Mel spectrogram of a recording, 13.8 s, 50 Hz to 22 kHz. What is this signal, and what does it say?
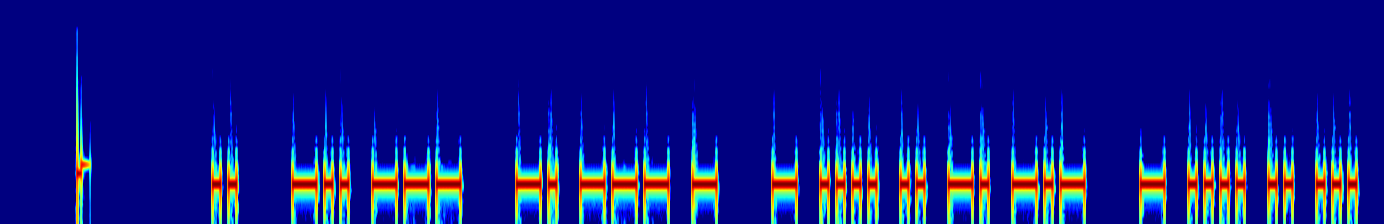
Morse code, heard as a keyed tone, about 15 wpm, 700 Hz. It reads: I DO NOT THINK THIS
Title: Sentences from Top 1000 Words - Review Part 4 - 15wpm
